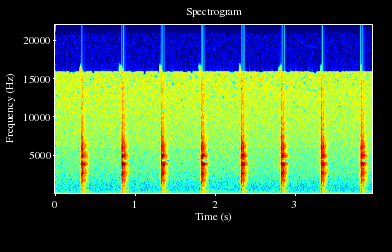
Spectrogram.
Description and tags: a wonderful day clicks
I can't remember what the bpm is, but here is a click track.
click, track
